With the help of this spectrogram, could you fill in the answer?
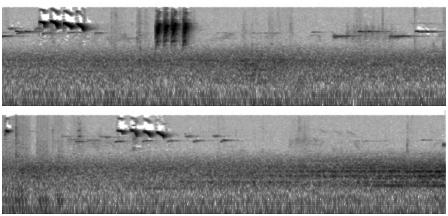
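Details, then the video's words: Birds chirping while feeding at a bird feeder, captured in binaural stereo with one microphone on each side of the feed: bright, quick high twitters come in bursts, with sharp clicks and pecking taps over a constant low rumble. "BIRD FEEDING SOUNDS"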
